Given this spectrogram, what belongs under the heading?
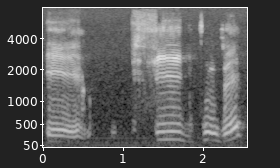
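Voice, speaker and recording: A man's voice: a little high, drawn-out words, bright, forceful tone, rough recording. A man from Kinshasa, a musician guest in a radio interview, who often stumbles and repeats small words as he talks. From Kinshasa, DR Congo.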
